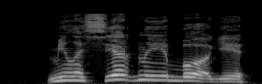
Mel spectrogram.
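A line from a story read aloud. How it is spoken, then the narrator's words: Moan. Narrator (Russian): простонала Мегвин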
